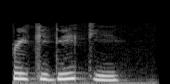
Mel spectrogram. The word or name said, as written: freaky deaky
